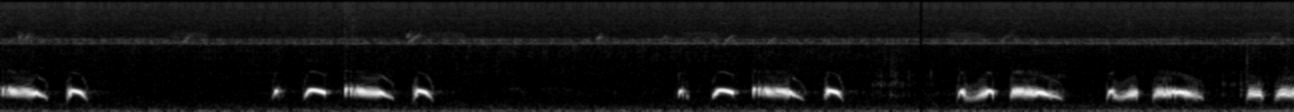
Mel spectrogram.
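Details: Spotted dove, a promising new decoy bird in training, repeating hollow coo phrases. Each mixes short notes with one longer falling coo, and the phrases come faster toward the end over a faint high whine.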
